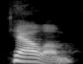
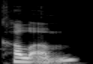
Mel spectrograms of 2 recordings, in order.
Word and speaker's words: Callum: Callum. Yeah. Callum, all right, It's Callum, not Cullum.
